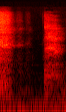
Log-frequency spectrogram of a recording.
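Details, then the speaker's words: Pet named Scooter snoring loudly in the background during a yoga class, loud enough that the instructor feels the need to shout over him: snoring. "i don't know if you can hear scooter but he is snoring"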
